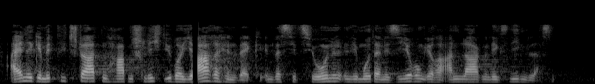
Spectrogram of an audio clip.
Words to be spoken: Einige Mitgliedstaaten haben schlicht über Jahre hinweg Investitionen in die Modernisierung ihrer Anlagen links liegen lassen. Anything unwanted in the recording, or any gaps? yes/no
yes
